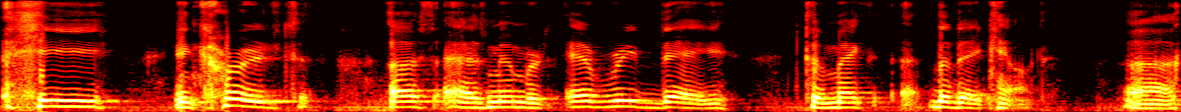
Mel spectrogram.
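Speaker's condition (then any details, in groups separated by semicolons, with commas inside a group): Cerebral palsy; present from birth; falls sometimes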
